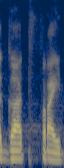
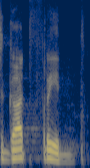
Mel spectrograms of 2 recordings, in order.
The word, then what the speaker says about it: Gottfried: Hindi sa Gottfried. Ano yan, naprito? Okay? Hindi sa Gottfried. It's Gottfried. Kasi German siya, German. Kaya ganun ang pagkaka-pronounce. Gottfried Wilhelm Leibniz.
